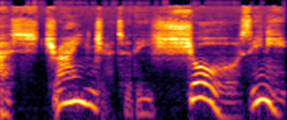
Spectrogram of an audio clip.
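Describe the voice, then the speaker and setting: A man's put-on character voice, high pitch with very wide pitch swings at a fairly slow pace. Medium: read story. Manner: gushing, melodramatic, calls listener "beloved".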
